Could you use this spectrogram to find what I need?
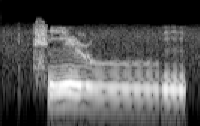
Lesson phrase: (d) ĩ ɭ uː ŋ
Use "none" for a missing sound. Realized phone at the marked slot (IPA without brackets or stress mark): t͡s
